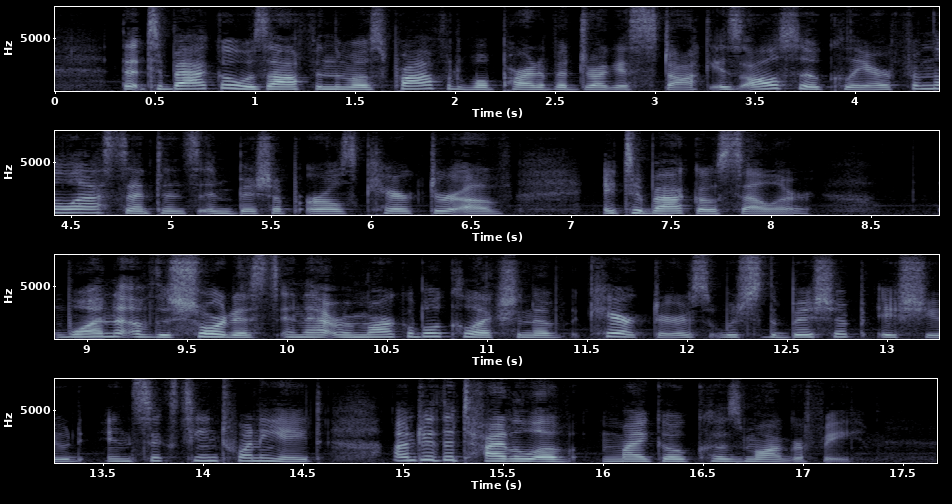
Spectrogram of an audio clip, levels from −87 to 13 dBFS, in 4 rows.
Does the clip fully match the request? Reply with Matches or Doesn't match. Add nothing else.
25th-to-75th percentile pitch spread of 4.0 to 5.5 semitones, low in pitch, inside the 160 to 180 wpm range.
Doesn't match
